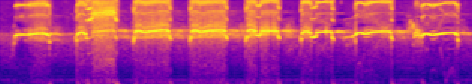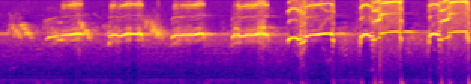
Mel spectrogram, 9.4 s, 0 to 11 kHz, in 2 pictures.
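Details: Osprey at the Dunrovin Ranch nest, 5 August 2016. Insistent high whistles repeat rapidly, some swept upward and some level. A few are doubled, and a broadband flutter sounds near the start.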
